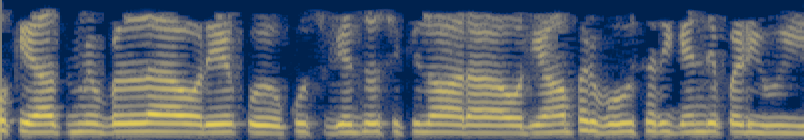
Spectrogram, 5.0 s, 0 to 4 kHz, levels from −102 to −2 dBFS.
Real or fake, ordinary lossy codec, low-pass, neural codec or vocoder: real; MP3, 24 kbps; 3.6 kHz; none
